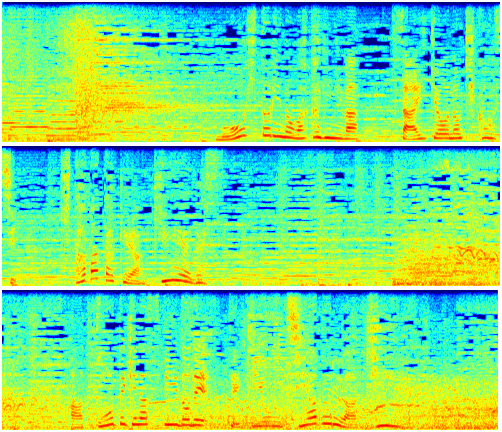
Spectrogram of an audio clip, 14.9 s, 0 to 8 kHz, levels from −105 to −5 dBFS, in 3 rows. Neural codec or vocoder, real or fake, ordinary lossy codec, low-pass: none; real; none; none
